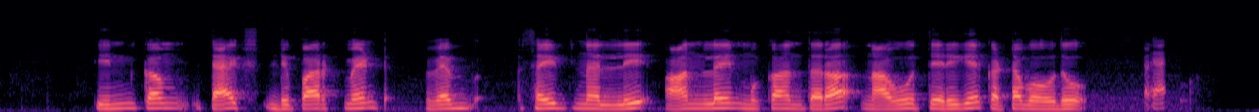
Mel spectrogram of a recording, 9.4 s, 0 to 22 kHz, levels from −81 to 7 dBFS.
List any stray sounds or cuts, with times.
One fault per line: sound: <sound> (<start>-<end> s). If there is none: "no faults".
sound: laugh (8.6-8.7 s)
